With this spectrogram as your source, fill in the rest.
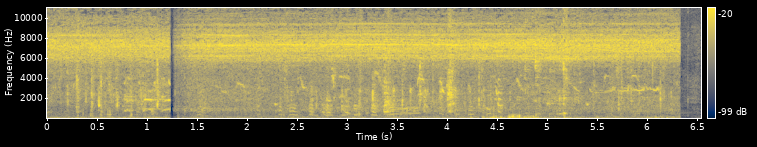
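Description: Hens cluck and murmur in scattered short calls while being fed, fairly close, over a steady background hum with no talking.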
